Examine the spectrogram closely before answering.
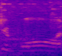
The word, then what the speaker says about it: Siobhan: This is Siobhan with no presence of a V in it. Yeah, well, it's Siobhan, which is spelt Siobhan or something. Yeah, Siobhan. Like, Siobhan, and it's pronounced Siobhan.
